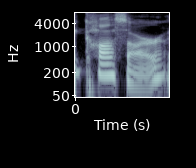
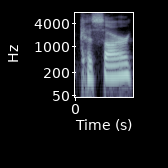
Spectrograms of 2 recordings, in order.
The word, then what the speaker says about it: Kassar: At the time of our story, Nolan was no longer with the company, Nolan Bushnell, and Warner had appointed someone named Ray Kassar, I hope I'm saying his name right, Kassar, K-A-S-S-A-R, to take over.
